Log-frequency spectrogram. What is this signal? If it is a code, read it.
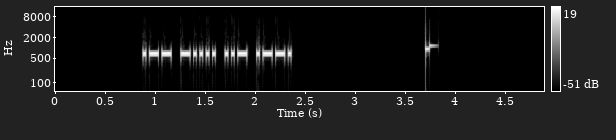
Morse code, heard as a keyed tone, about 37 wpm, 700 Hz. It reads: W6UP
